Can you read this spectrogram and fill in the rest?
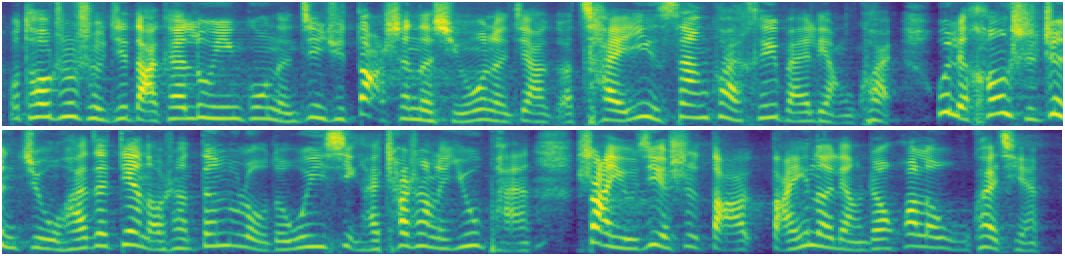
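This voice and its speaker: A woman comedian telling a stand-up story in an animated, exclamatory way on a stage mic. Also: a little high, fast, few pauses.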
